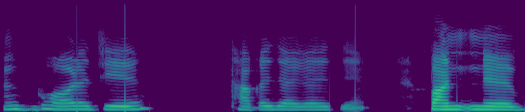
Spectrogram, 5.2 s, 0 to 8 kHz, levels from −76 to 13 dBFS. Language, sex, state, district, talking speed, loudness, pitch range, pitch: Bengali, female, West Bengal, Jhargram, 105 wpm, -21 LUFS, 215-240 Hz, 225 Hz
